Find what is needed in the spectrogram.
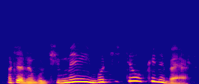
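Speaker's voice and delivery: high, baffled Brummie; Brummie accent. Acted. Prosecutor puzzled by his colleague's praise, Brummie accent. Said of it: "It was his actual accent".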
